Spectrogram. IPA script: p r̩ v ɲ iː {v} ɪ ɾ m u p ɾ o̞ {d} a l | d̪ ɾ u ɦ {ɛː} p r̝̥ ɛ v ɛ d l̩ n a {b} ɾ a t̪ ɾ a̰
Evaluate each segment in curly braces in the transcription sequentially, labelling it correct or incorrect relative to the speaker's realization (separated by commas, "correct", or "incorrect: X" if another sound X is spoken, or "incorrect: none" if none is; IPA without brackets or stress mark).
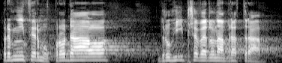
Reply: incorrect: f, correct, incorrect: iː, correct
